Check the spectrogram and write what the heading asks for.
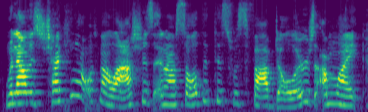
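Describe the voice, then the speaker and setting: Woman, beauty vlogger, high voice, bright tone, gushing casual chat, lots of "like". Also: fairly quick. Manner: gushing, chatty, full of "like" and restarts.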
